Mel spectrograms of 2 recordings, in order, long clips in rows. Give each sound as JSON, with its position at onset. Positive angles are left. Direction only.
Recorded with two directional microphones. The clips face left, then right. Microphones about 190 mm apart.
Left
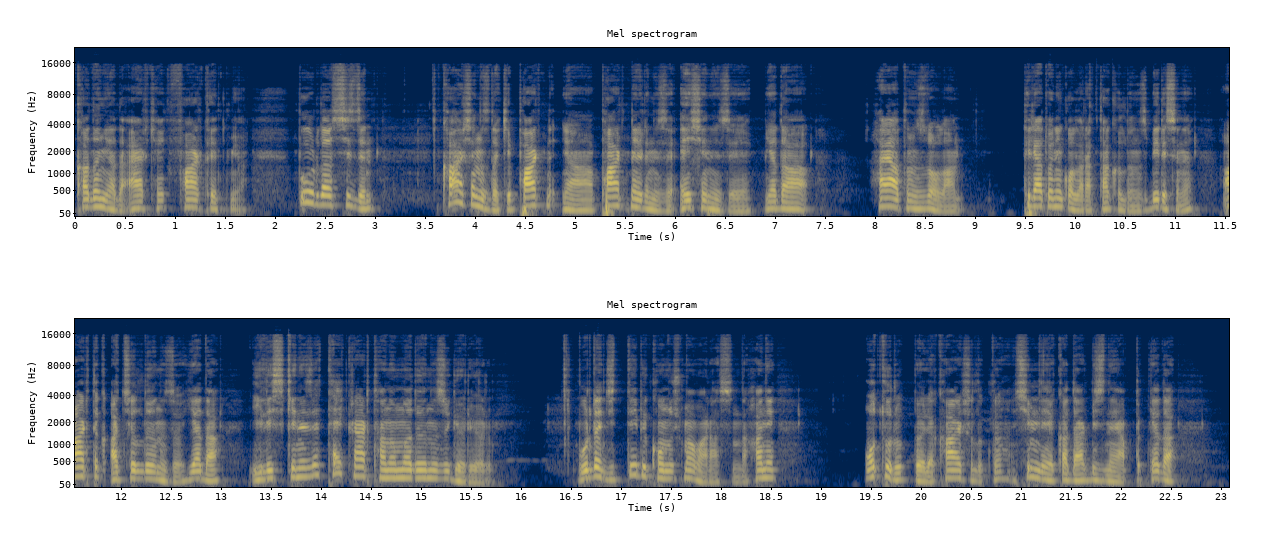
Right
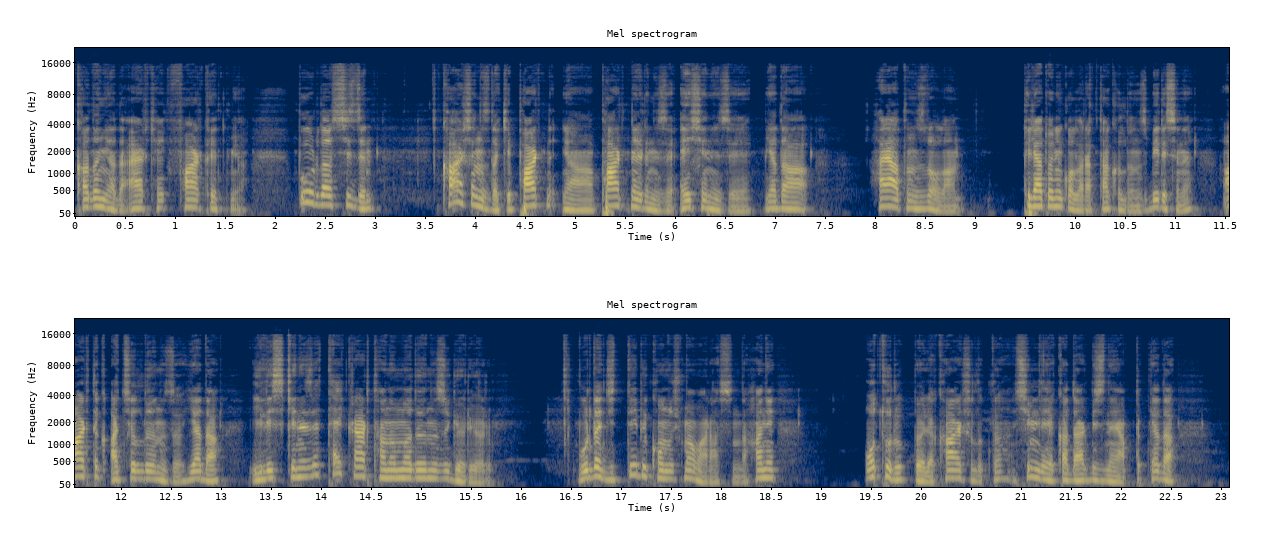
{"t": 0.0, "sound": "speech", "side_deg": 25}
